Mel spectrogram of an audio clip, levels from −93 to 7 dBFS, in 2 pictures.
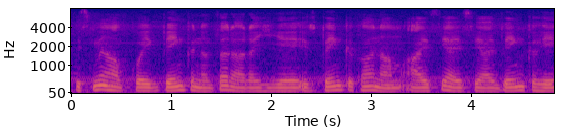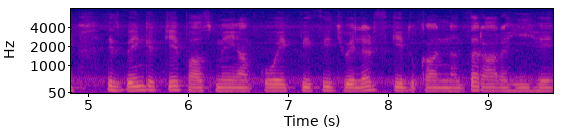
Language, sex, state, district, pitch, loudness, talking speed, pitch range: Hindi, male, Maharashtra, Nagpur, 120 Hz, -40 LUFS, 180 wpm, 115-135 Hz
